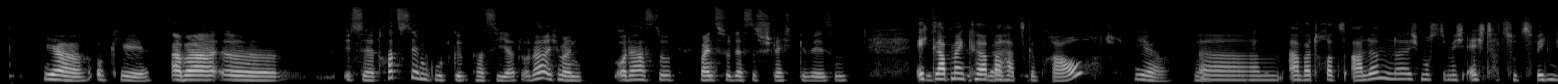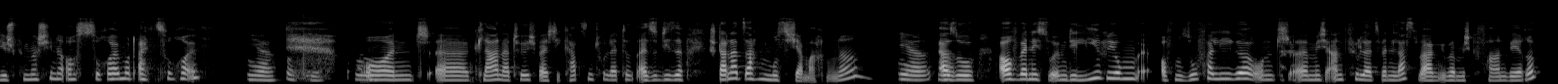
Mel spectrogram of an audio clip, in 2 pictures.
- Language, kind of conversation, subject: German, unstructured, Wie organisierst du deinen Tag, damit du alles schaffst?
- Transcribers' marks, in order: other background noise; put-on voice: "dazu zwingen, die Spülmaschine auszuräumen und einzuräumen"; chuckle; other noise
